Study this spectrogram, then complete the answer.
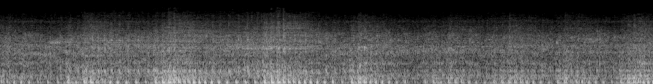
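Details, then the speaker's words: Honda Beat FI scooter won't hold idle: uneven firing pulses stumbling and surging, idle rising and falling, nearly stalling or dying when throttle is opened slightly; sputtering with cause unconfirmed, mechanic suspects a possible fuel pump problem. "Kembali lagi bersama saya kasus Jepang saya ini atau debit motornya brebet brebet ini enggak mau langsam juga"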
